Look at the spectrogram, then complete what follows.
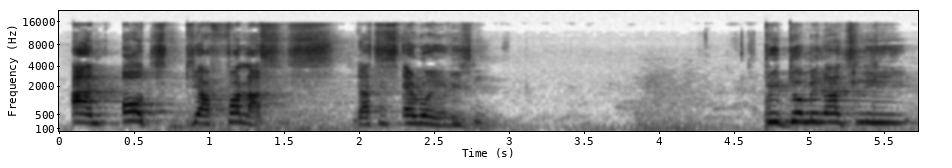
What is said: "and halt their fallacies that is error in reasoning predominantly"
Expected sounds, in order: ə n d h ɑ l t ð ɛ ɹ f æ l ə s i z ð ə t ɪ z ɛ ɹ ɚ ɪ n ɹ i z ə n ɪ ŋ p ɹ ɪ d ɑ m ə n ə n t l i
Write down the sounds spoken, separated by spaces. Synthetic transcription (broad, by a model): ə n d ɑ t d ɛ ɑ f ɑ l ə s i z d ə t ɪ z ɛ ɹ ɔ ɪ n ɹ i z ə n p ɹ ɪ d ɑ m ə n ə n t l i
